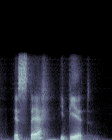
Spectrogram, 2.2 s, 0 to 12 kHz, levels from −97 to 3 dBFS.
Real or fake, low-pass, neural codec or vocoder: fake; 7.2 kHz; codec, 16 kHz, about 1 kbps, DyCAST, with the encoder's durations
